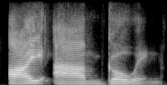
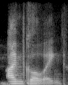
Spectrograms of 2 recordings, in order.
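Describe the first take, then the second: First: Both first words are said in full. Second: The first two words are contracted.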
